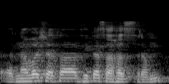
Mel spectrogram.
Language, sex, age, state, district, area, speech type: Sanskrit, male, 30-45, Karnataka, Udupi, urban, spontaneous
